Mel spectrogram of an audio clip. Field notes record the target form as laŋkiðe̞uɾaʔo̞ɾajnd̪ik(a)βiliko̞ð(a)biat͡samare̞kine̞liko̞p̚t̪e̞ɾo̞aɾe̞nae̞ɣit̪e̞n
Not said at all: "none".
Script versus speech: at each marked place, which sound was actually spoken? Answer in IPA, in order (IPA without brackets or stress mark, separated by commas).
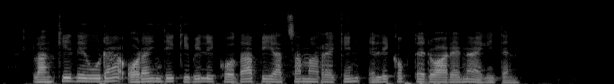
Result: i, a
